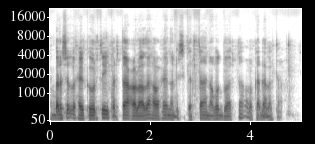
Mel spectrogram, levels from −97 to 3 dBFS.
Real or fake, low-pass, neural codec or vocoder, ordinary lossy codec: fake; none; codec, 44.1 kHz, 3.4 kbps, Pupu-Codec; none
